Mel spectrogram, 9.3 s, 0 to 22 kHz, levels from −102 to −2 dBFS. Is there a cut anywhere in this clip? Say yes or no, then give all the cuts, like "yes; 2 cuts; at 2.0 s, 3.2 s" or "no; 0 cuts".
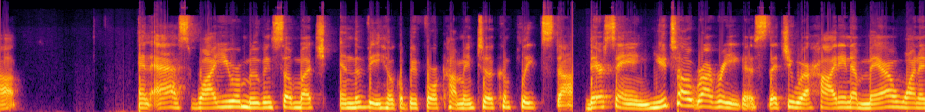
yes; 1 cut; at 5.8 s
